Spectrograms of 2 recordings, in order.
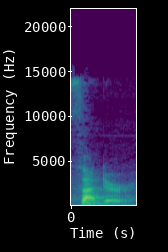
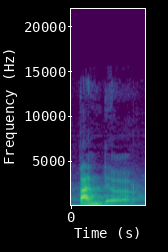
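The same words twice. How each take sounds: First: The word starts with a voiceless TH sound. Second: The word starts with a T sound. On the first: The speaker calls it right. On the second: The speaker calls it wrong.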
